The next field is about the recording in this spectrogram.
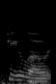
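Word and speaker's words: Philo: with now there is a service it's called filo you might be able to get it out there too it's spelled p-h-i-l-o yeah and you can get different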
